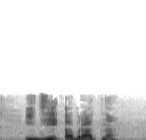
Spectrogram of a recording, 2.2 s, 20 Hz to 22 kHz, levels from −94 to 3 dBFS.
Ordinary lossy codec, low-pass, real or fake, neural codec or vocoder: MP3, 32 kbps; 7.2 kHz; real; none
